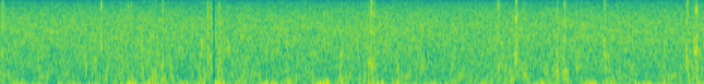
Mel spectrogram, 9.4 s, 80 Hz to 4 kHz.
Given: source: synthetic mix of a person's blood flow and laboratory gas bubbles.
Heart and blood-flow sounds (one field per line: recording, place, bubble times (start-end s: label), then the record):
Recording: Doppler ultrasound of blood flow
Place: precordium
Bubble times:
0.00-0.17 s: bubbles
1.12-1.19 s: bubbles
1.26-2.35 s: bubbles
2.40-2.46 s: bubbles
2.52-2.63 s: bubbles
2.66-3.11 s: bubbles
4.50-4.70 s: bubbles
4.73-5.06 s: bubbles
6.10-6.21 s: bubbles
6.45-7.08 s: bubbles
7.23-7.86 s: bubbles
8.00-8.13 s: bubbles
9.11-9.40 s: bubbles
From the record:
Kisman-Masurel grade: 332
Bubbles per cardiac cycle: rolling drumbeat, 9 or more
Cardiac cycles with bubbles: 50 to 99%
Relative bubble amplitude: moderate (0.250 to 0.450)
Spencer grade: 3 (all of the cardiac periods contain showers or single bubble signals, but not dominating or overriding the cardiac motion signals)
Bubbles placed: anywhere in the cardiac cycle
